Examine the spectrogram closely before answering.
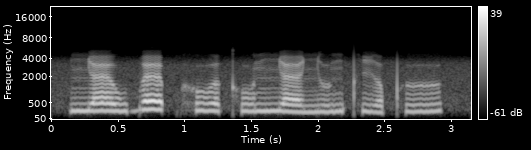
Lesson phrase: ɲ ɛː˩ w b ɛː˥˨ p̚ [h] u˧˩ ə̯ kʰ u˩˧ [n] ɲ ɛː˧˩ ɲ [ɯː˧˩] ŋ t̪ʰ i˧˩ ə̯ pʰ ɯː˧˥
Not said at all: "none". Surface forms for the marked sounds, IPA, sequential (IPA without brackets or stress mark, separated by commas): h, n, ɯː˩˧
